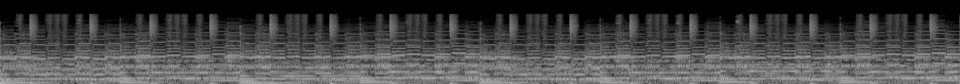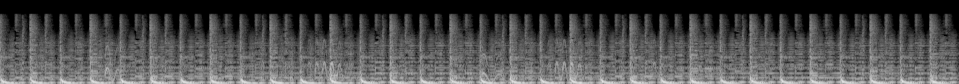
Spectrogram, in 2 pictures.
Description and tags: atrap par le col
2 in 1 loop : first part : disturbing and ugly melody and second part : chiptune hardtechno (ugly too !)
180bpm, techno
